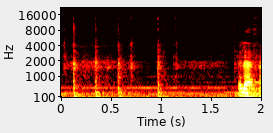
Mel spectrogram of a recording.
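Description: Plastic push-button on a Zanussi built-in oven's timer panel pressed repeatedly, a quick series of short clicks as the cooking timer is stepped up minute by minute.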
